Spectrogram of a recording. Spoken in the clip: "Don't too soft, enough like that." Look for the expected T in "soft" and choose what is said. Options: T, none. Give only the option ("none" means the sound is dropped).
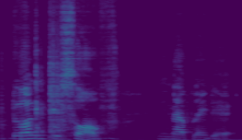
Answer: none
